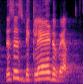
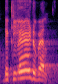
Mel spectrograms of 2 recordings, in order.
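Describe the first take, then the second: First: "declared" said slowly and pointedly; stress on declared. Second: Said in the usual way. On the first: Shown as a demonstration. Panelist to news anchor, pointedly stressing "declared" slowly. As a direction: lean hard on "declared", slowly. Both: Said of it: "why am I emphasizing on the word declared".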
